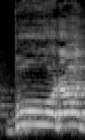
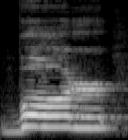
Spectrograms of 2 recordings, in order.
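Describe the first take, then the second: First: A vowel is added after the r. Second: The syllable ends on a bare r sound. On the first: The speaker calls it wrong. "ما اقولش بورة بورة" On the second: The speaker calls it right. "نقولها بور بور بور"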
